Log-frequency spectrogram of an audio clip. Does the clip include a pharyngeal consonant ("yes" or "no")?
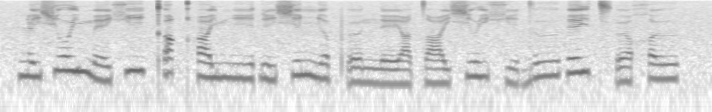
no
